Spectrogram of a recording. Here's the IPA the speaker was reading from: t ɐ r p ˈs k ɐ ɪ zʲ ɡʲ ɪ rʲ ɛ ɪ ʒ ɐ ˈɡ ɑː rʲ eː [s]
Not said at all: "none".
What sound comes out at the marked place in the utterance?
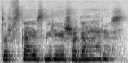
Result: s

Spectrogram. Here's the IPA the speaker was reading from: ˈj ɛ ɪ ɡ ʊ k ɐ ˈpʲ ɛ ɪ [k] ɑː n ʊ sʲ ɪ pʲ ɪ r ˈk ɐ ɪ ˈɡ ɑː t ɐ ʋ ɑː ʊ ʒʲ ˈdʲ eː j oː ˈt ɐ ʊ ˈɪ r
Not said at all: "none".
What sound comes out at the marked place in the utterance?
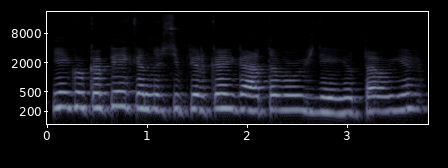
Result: k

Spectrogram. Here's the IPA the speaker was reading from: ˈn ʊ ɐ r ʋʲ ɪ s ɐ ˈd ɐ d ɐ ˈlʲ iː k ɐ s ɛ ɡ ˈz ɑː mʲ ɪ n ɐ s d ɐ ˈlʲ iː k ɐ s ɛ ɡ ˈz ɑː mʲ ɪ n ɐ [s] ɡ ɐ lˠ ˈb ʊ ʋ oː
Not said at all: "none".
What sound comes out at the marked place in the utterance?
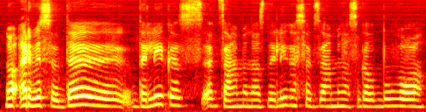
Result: s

